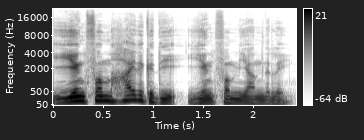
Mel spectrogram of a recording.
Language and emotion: Manipuri, neutral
